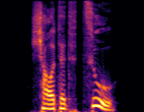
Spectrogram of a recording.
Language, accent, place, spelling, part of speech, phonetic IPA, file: German, Germany, Berlin, schautet zu, verb, [ˌʃaʊ̯tət ˈt͡suː], De-schautet zu.ogg
- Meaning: inflection of zuschauen: 1. second-person plural preterite 2. second-person plural subjunctive II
